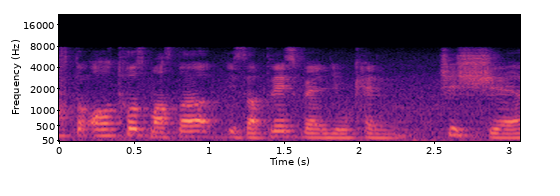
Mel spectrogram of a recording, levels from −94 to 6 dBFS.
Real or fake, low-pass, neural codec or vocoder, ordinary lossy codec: real; none; none; none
